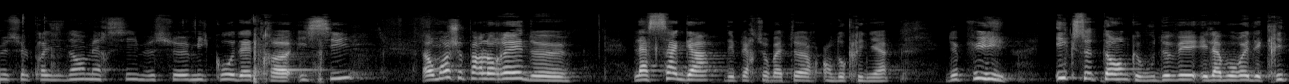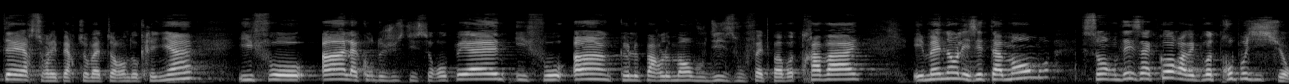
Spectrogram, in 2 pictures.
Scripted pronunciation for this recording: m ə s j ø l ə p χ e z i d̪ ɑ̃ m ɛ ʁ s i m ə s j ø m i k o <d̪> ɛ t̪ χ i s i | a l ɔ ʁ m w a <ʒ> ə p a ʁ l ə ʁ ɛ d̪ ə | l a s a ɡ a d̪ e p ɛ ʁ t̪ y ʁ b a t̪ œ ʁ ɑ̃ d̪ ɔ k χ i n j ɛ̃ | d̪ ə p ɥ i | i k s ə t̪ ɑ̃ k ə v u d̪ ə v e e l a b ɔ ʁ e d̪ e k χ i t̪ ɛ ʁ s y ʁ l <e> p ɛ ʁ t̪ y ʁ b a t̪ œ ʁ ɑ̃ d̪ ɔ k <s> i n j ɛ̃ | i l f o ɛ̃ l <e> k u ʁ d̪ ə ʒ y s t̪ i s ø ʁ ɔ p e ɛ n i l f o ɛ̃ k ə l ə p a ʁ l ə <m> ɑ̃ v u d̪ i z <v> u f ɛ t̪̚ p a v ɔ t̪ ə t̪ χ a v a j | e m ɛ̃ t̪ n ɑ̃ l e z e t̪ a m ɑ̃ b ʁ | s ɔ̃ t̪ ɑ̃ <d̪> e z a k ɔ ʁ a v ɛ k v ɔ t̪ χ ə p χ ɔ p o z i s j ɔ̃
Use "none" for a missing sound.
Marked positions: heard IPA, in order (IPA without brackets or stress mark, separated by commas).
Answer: d̪, ʒ, e, χ, a, m, v, d̪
